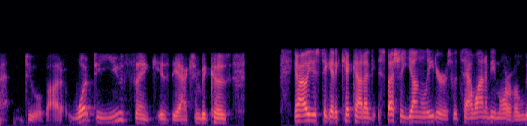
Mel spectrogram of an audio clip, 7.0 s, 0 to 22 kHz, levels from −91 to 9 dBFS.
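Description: The player likely ran short of data or was blocked, causing a playback stall from 3.25 to 3.76 s: the speech cuts to silence for about 480 ms mid-flow. To recover lost time, the player then resamples its backlog in a catch-up at higher speed, running at 1.15 times normal from 3.76 to 6.76 s. Over those three seconds the narrowband phone-line speech, with nothing above about 3.6 kHz, sounds hurried and roughly two semitones higher before settling back.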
